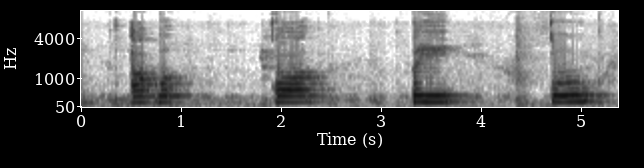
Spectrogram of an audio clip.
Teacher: اسے عربی میں لحات یعنی کوا کے پاس کا حصہ کہتے ہیں۔ جب آپ اپنی زبان کے آخری حصے کو تالو کے نرم گوشت سے مضبوطی سے لگاتے ہیں تو ایک بھاری اور کڑکدار آواز نکلتی ہے · زبان کی جڑ، یعنی جو زبان کا آخری حصہ ہوتا ہے، جب اوپر کے تالو کے نرم حصے سے ٹکراتے ہیں تو قوف ادا ہوتا ہے۔ اسے عربی میں لحات یعنی کوا کے پاس کا حصہ کہتے ہیں۔ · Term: حرف قوف کا مخرج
